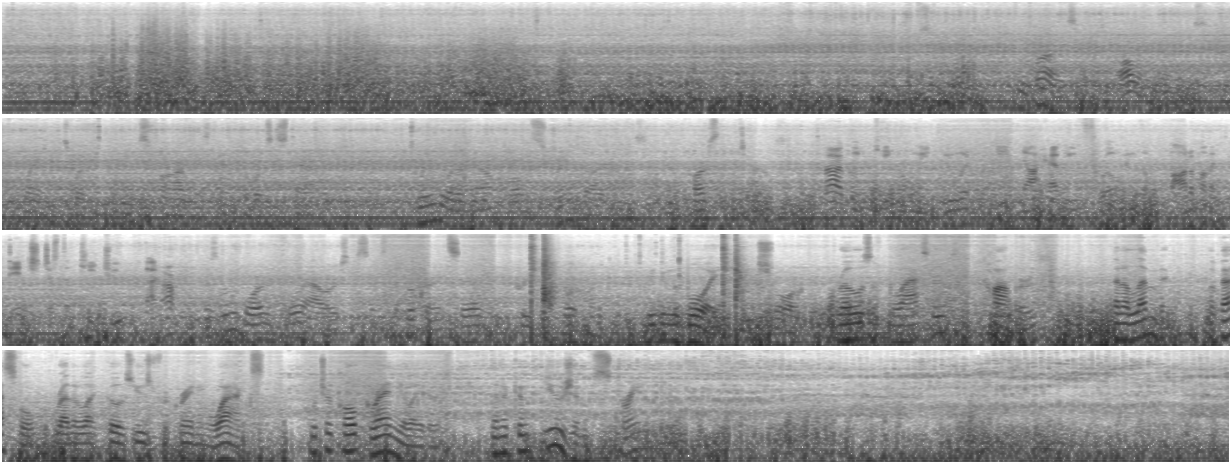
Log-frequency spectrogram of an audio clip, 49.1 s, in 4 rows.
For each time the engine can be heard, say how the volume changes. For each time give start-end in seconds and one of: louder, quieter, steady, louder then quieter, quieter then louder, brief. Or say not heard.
0.0-49.0 quieter.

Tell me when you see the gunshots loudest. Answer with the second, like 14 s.
30 s.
